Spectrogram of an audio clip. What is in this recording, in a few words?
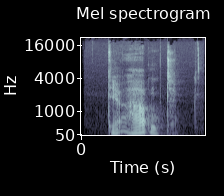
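"abend", German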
